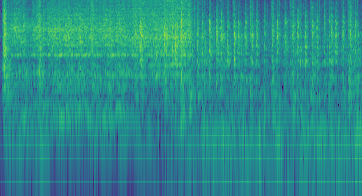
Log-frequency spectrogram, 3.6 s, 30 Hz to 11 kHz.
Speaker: it does have that good V8 Rumble originally this had about 300 horsepower and it's got dual exhaust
